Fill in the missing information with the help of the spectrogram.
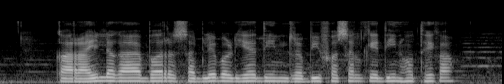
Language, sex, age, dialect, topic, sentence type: Chhattisgarhi, male, 18-24, Western/Budati/Khatahi, agriculture, question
